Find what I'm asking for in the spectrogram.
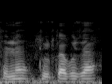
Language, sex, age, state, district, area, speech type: Assamese, male, 60+, Assam, Udalguri, rural, spontaneous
